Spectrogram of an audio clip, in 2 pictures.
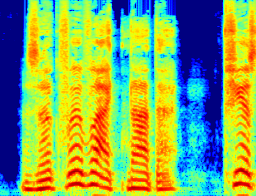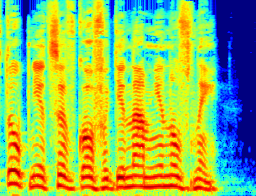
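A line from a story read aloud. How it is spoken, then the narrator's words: Lisping. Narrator (Russian): прошепелявил другой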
